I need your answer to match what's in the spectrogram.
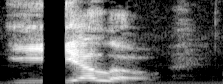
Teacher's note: the Y sound starts off with an E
